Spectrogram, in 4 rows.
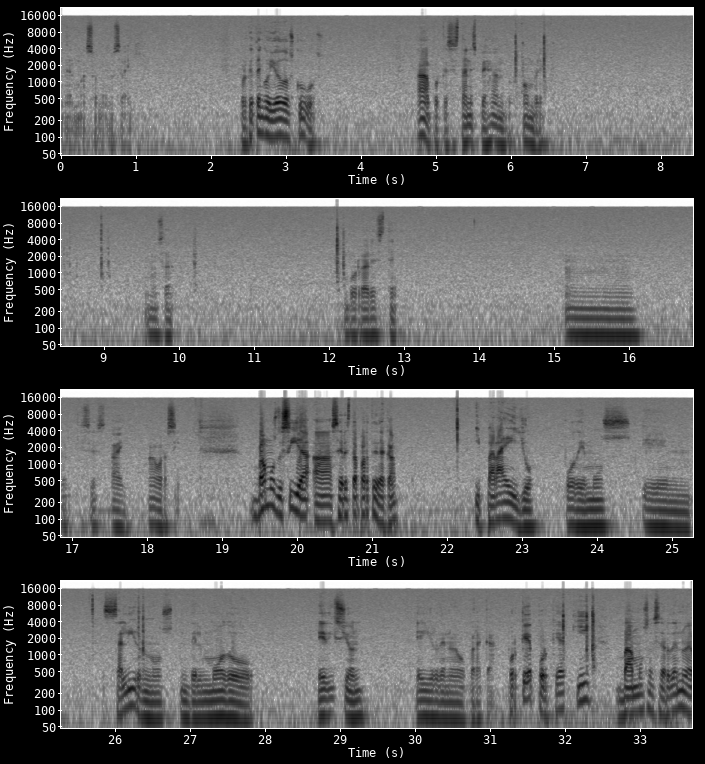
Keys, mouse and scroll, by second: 6.2 z, 9.1 l, 12.2 x, 16.2 click, 26.4 Tab, 32.4 shift+a.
